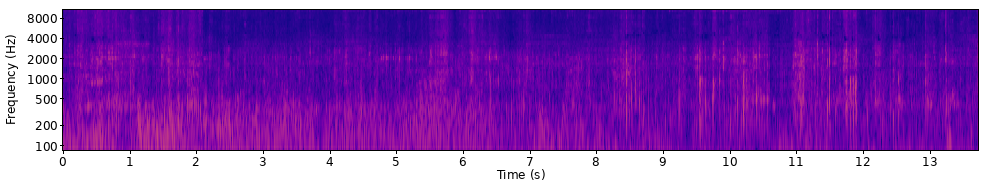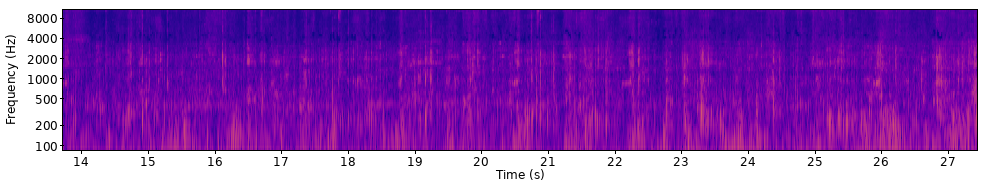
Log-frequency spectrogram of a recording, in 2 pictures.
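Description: Ice skates scrape and hiss across ice outdoors.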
